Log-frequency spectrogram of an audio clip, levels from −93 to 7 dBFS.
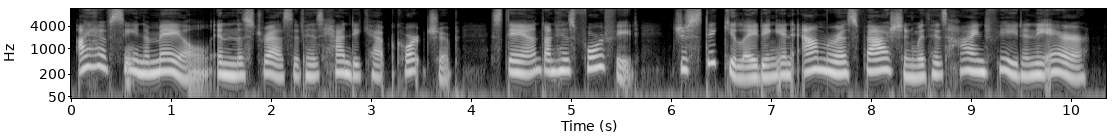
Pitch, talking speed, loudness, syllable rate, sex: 220 Hz, 160 wpm, -18 LUFS, 4.0 syllables/s, female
